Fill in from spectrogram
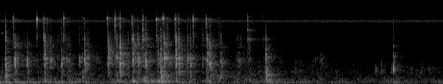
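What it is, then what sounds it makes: Plastic mechanical keyboard being typed on. Fingertips of both hands type continuously on the plastic keycaps of a full-size RGB mechanical gaming keyboard, producing quick, irregular, sharp clacking keystrokes. The typing runs for under three seconds, then stops, leaving a faint steady high whine with one last isolated key tap near the end.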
